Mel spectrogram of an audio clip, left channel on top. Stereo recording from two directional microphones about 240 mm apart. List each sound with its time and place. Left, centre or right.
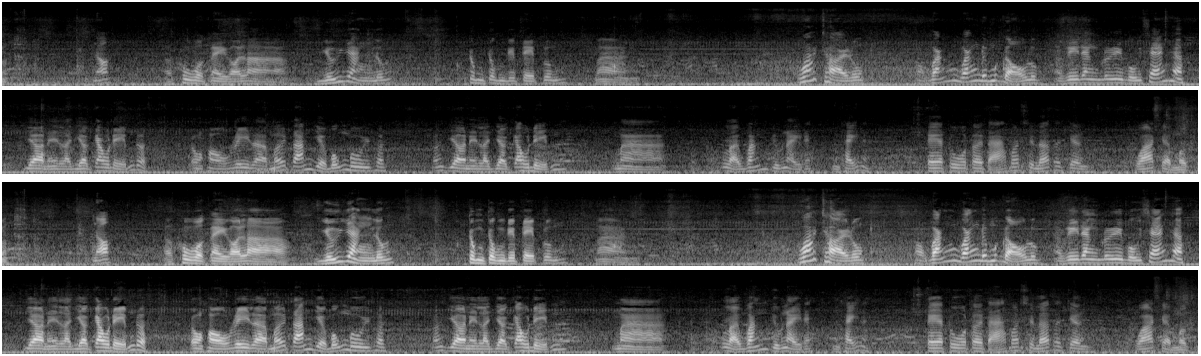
1.8 s a man's voice: centre
6.0 s speech: centre
8.0 s speech: centre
